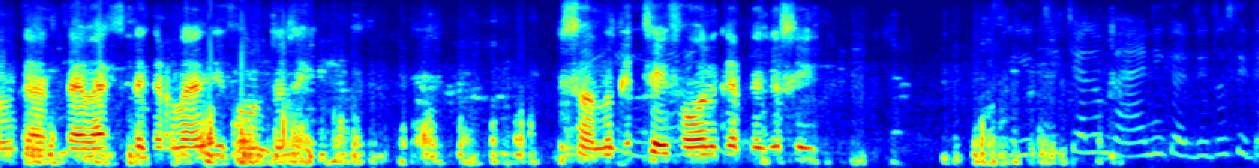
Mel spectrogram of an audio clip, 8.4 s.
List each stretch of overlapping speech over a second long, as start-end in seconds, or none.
3.8-5.4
